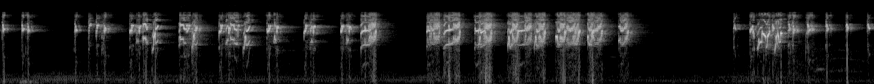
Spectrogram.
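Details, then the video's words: Lovebird singing and chirping in the morning: long runs of rapid, scratchy high chirps and chatter, pausing briefly twice, then resuming with a dense burst at the close. "Lovebird singing and chirping sound in the morning"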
